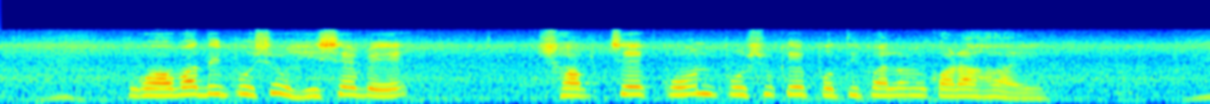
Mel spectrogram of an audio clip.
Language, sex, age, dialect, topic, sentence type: Bengali, female, 25-30, Northern/Varendri, agriculture, question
